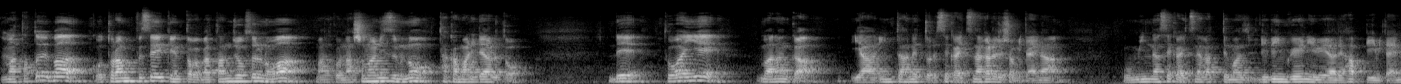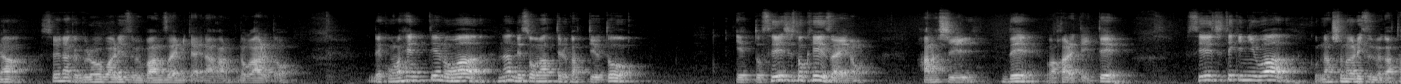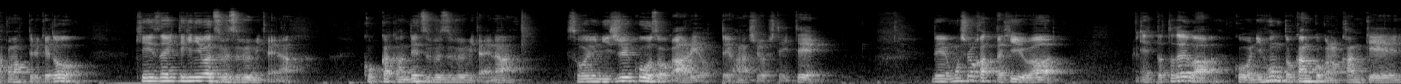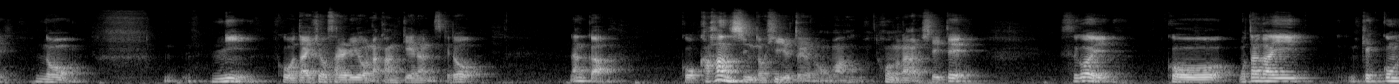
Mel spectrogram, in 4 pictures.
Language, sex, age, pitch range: Japanese, male, 20-39, 105-150 Hz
